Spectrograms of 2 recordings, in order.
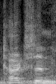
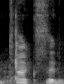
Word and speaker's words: Tucson: Pronounced Tucson, dude. I'd been calling it a Tucson for so long.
